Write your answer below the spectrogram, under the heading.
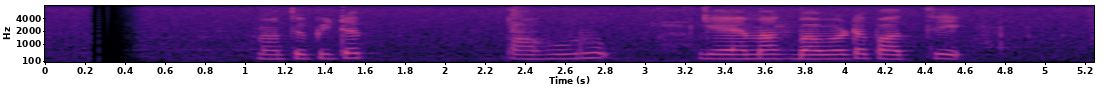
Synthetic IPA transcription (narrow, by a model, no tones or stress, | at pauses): mat̪upiʈə | paɦuɾuɡɛːmak̚baʋəʈəpat̪ʋe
